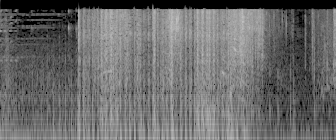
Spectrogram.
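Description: A rifle fires a rapid burst of shots up close.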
